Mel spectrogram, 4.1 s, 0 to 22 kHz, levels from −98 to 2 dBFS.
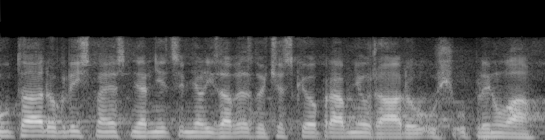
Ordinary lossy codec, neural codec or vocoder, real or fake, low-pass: AAC, 48 kbps; codec, 16 kHz, 6 kbps, DAC; fake; 7.2 kHz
